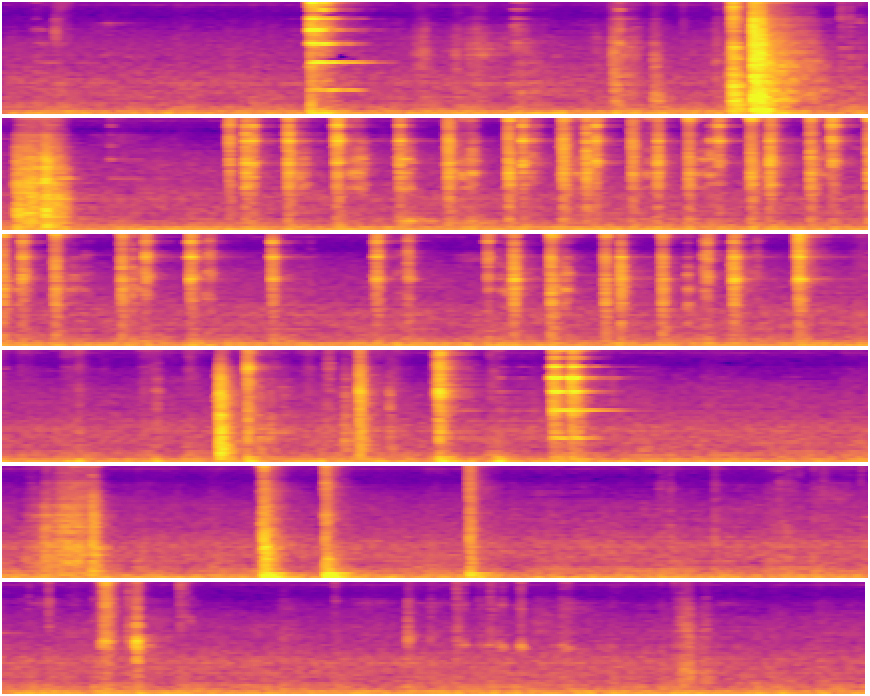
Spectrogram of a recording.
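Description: Metal spoon clinking and tapping against a ceramic bowl while stirring corned beef and chopped spring onions, with a run of quick taps for several seconds in the middle and scattered single clinks before and after.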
